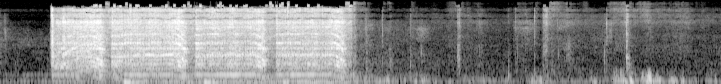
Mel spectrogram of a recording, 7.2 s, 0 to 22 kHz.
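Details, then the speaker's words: Honda Prelude H22 engine off the road 16 years, known non-runner: about three seconds of even starter cranking at roughly four pulses a second with ignition disabled for a compression test; no firing. "Okay, so we are now going to compression test. Yeah, no ignition."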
